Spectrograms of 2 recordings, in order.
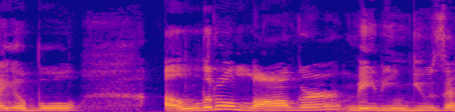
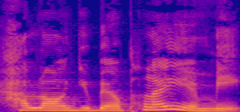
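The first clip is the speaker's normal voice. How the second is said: clumsy, bad put-on West Coast accent. Retelling a TV scene where Franklin confronts someone: bad West Coast accent. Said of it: "another bad rendition of the West Coast accent".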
